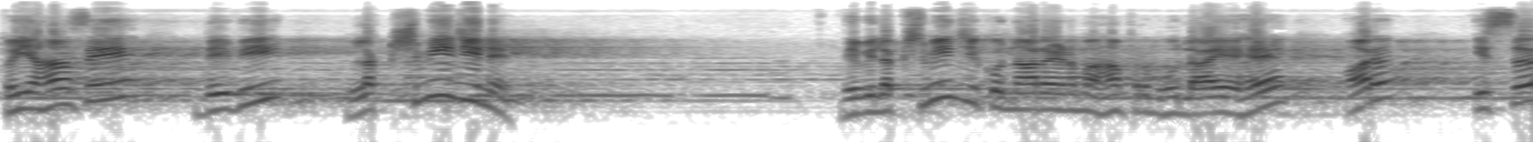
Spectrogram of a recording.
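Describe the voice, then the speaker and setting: Guy preaching a devotional story, pretty high voice, big echoey hall, music going behind. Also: takes it slowly, long pauses. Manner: lively, addresses listeners directly with rhetorical questions.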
